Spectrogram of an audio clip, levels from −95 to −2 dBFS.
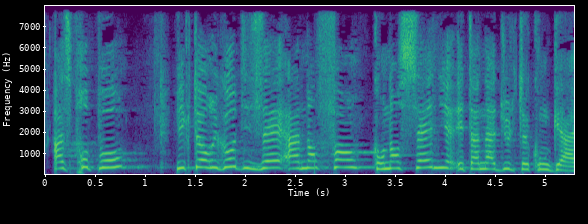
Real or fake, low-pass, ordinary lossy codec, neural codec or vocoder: real; none; none; none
